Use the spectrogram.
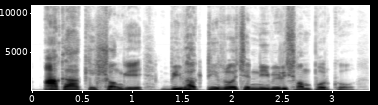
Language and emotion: Bengali, neutral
